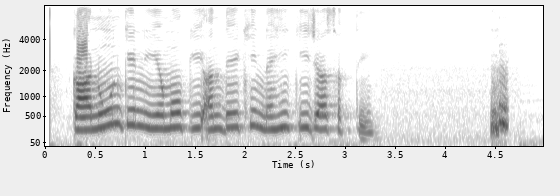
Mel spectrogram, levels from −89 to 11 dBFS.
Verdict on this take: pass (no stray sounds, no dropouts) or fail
fail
